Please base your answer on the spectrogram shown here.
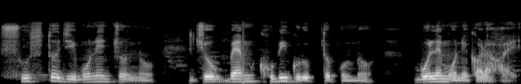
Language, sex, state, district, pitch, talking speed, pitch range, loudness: Bengali, male, West Bengal, North 24 Parganas, 120 Hz, 125 wpm, 100-140 Hz, -18 LUFS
